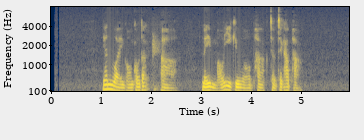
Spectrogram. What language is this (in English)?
Cantonese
